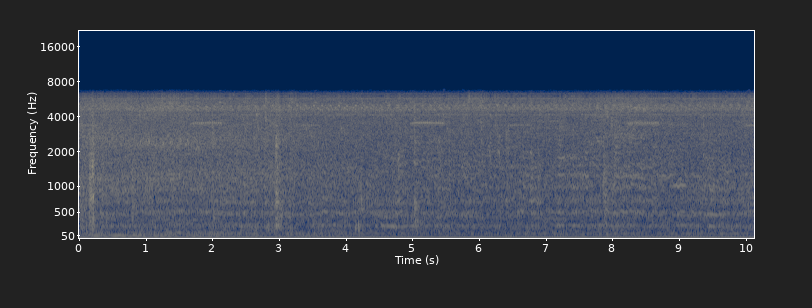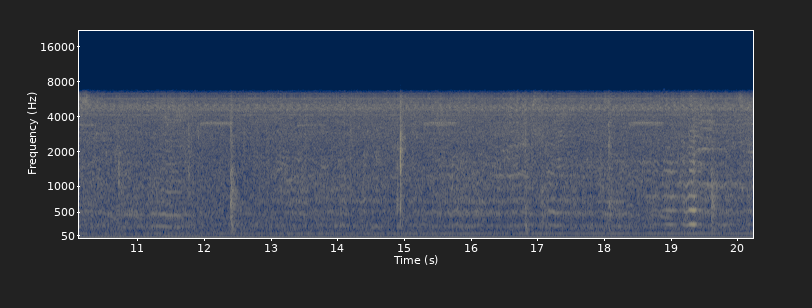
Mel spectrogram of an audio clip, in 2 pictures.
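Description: Honeybees buzzing steadily around an open top-bar hive. A few sharp wooden knocks as the top bars are pushed back into place.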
